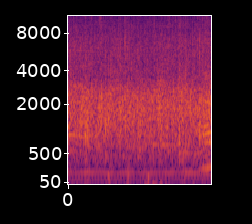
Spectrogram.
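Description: A church congregation claps loudly and continuously throughout at a Telugu Christian worship gathering, a dense wash of applause with a steady low hum underneath.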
